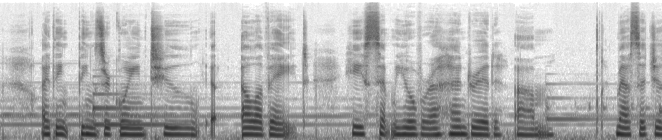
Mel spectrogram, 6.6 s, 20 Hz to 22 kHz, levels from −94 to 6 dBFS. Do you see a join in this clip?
no; 0 cuts

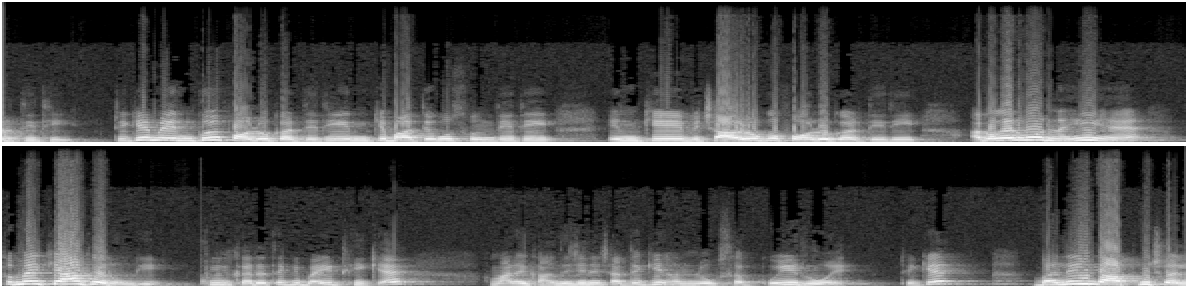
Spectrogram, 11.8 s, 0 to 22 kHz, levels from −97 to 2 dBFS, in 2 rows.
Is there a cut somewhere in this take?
yes; 2 cuts; at 6.9 s, 10.9 s

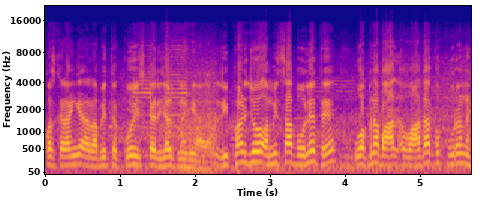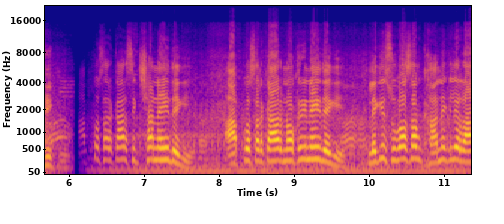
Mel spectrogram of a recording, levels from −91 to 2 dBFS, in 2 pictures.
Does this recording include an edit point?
yes; 2 cuts; at 2.2 s, 6.2 s

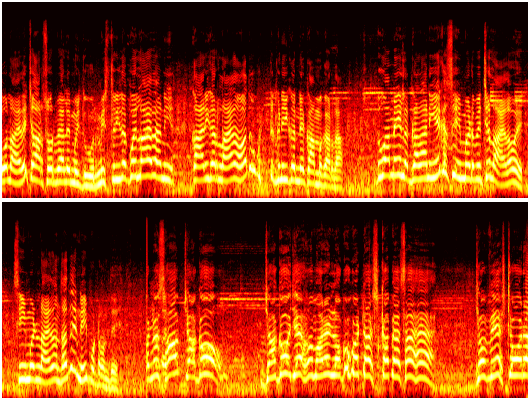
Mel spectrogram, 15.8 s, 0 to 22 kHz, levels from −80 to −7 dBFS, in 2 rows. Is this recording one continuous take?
no; 1 cut; at 10.1 s

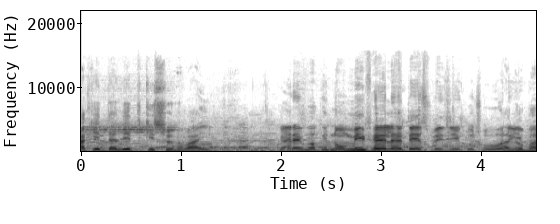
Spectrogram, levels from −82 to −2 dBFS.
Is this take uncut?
no; 1 cut; at 1.7 s

